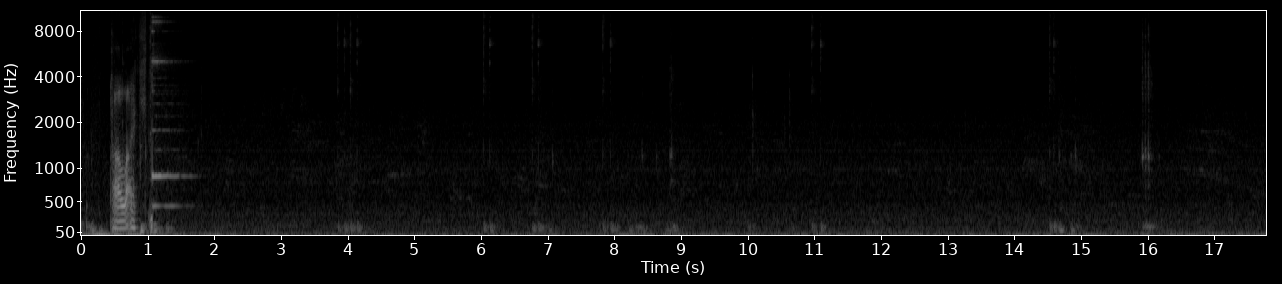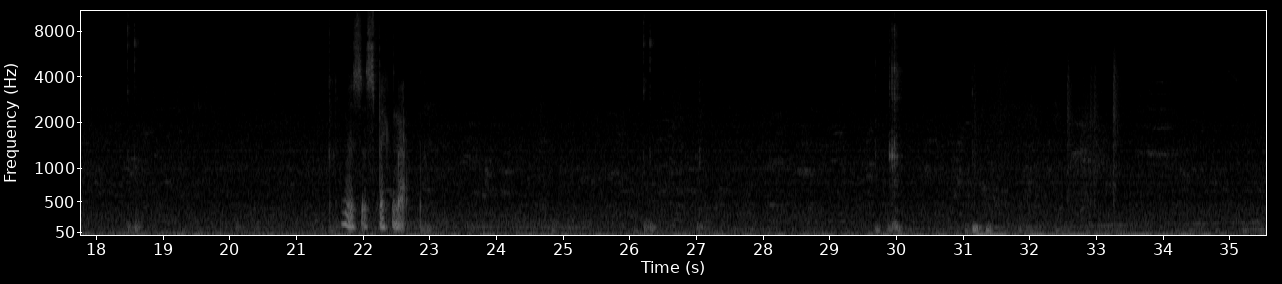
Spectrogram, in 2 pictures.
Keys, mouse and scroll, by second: 0.8 typing, 3.7 click, 10.9 click, 14.8-17.8 scroll down 1, 18.4 click, 20.0-23.1 scroll up 1, 26.1 click, 26.9-28.5 scroll down 1.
